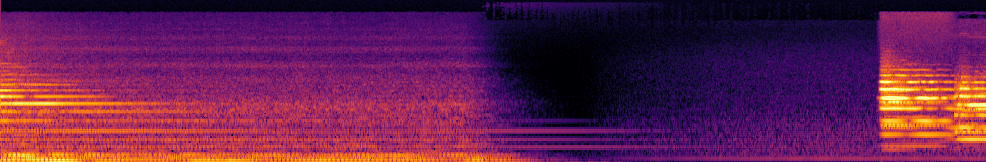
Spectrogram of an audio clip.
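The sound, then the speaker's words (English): A pull bell at a house's front door clangs loudly late at night with a deep, reverberant tone that rings on for several seconds and fades, then sounds once more near the end. No one speaks. “When Tolliver heard the pull bell ring late at night, he got out of bed, put on his house coat, lit a candle, and then walked through the house to the front door.”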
